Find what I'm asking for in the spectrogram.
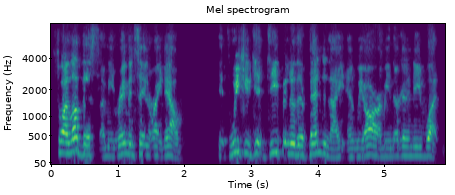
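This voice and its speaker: Hoarse man hosting a baseball watch party. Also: on the high side, fast, lo-fi sound. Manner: excited, reacts to plays, talks to chat. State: hoarse, losing his voice. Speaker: livestream watch party host. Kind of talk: live baseball watch-along chat.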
